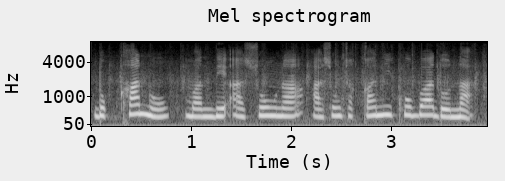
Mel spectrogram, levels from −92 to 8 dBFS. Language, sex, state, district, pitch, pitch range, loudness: Garo, female, Meghalaya, West Garo Hills, 255 Hz, 240-275 Hz, -13 LUFS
